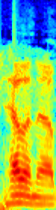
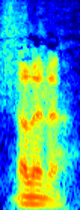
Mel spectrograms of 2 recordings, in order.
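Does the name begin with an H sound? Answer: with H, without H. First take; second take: with H; without H. First: The name begins with an audible H sound. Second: The name begins with a vowel, no H sound. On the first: The speaker calls it wrong. "Everyone says Helena" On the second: The speaker calls it right. "the H is silent"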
